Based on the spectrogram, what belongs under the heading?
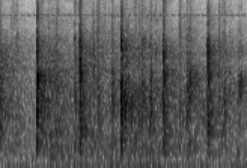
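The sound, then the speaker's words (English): A crowd claps for the speaker in a steady rhythm, sharp bright slaps landing about every quarter second with softer claps scattered between them, and no voices over the sound. “If you want to clap, if you are going to clap for me, I take those claps.”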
